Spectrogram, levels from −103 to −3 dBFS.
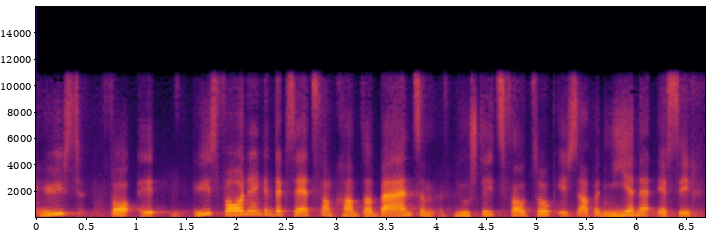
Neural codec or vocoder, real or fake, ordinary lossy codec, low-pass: codec, 24 kHz, 0.9 kbps, WavTokenizer, large speech release; fake; none; 10.8 kHz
